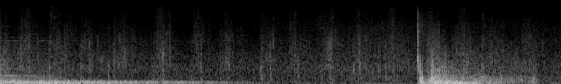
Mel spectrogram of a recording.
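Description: Footsteps crunch on rocky ground.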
